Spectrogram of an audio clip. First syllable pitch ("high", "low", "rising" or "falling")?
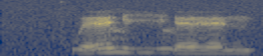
rising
